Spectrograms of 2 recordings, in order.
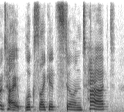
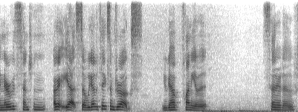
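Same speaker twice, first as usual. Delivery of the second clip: ordinary talk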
